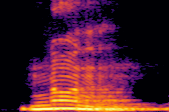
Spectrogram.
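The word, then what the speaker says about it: 눈: kita tahu lah ya, konsonan ini N kan? N. Nah, dia nggak ada perubahannya. sama-sama N. Dia posisinya di atas pun N. Di bawah pun dibacanya N aja. Nggak ada perubahannya ya. Oke. Kalau gitu, kata ini coba baca. Nun. Nun, benar ya. N, vokal U, di bawah masih ada N kan?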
